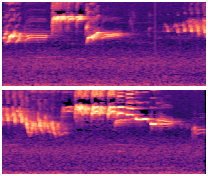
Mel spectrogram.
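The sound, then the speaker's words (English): Birds chirping, a series of short, high, bright chirps and trills, some rising and some falling. They come in quick bursts, faint over a low, steady background hiss. “birds chirping signal safety and reassurance.”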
